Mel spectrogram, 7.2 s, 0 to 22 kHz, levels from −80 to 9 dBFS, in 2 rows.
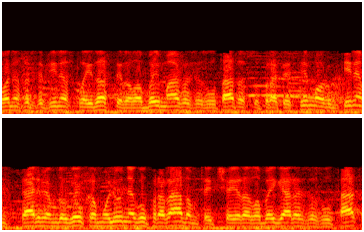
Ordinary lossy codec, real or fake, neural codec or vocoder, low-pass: MP3, 24 kbps; real; none; 3.6 kHz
